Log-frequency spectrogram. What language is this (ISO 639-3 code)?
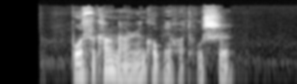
zho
